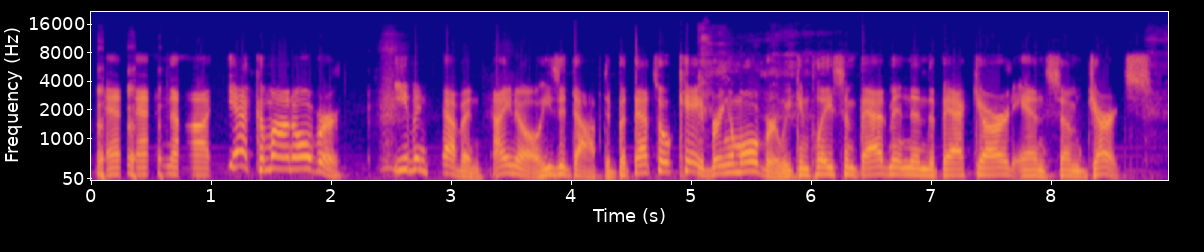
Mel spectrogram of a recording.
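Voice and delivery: playful Wisconsin neighbor inviting everyone over; Wisconsin accent. Retold or imitated. Host invites the neighbors to a backyard party, light Wisconsin accent. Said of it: "coming from a Wisconsin accent".

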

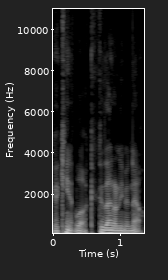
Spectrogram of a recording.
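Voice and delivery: low, hushed retold thought; soft, low aside to yourself; inner thought. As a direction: drop your voice as if thinking privately. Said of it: "But in my head, I was like".

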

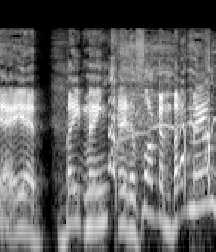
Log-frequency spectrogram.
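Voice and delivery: Long Island regular giving his opinion; Long Island accent. Acted. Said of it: "that's a Long Island accent".

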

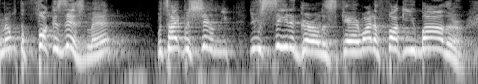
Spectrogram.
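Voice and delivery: high-pitched retold outrage; mad. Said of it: "I was mad".

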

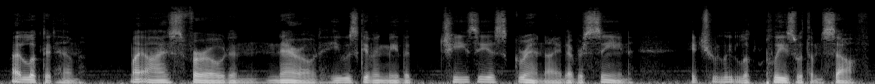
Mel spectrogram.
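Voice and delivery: ordinary delivery

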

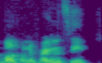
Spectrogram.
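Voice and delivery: normal talking voice

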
